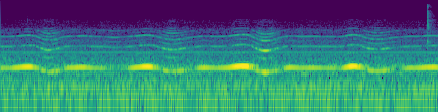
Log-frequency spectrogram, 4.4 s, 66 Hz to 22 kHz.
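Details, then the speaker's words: Minelab SD2000 metal detector on an untuned channel, with a magnet moved side-on near the coil: a steady mid-pitched tone that dips and wobbles about once a second, which is the earth field signal. "All right, that's the earth field. So I can cancel that out."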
